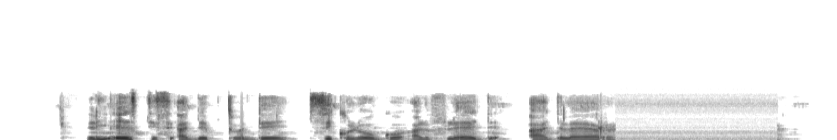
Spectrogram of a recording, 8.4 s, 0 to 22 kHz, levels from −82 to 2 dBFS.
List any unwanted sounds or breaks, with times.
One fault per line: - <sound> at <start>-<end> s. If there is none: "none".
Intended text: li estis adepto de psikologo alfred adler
none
